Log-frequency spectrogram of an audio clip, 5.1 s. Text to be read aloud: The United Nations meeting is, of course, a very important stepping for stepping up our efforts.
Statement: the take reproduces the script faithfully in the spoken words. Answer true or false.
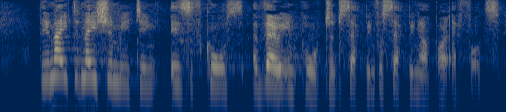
true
